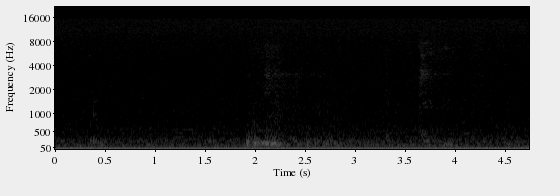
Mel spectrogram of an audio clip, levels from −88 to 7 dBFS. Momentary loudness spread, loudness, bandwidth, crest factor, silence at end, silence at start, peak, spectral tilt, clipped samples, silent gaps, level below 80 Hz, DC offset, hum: 3 LU; -64 LUFS; 16 kHz; 18 dB; 0 s; 0 s; -46 dBFS; -3 dB/octave; under 0.1%; none; -74 dBFS; under 0.1%; none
